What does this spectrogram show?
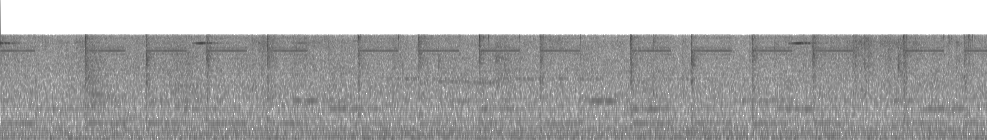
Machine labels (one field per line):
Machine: slide rail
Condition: abnormal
